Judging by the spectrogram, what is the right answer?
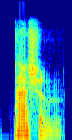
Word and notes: passion: British English

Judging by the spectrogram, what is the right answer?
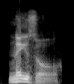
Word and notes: nasal: British English

